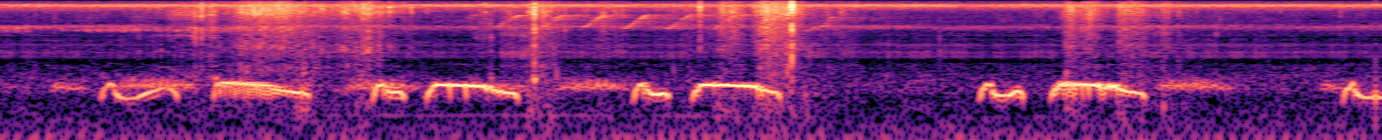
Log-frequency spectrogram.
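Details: Spotted dove, a bổi bird, cooing in the thổ style mixed with cấn sấm. Clear hollow coos come in phrases of a short hooked note and a longer falling one, repeated with pauses, over a low hum.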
